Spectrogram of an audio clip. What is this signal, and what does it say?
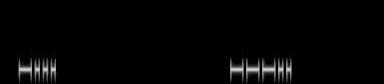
Morse code, heard as a keyed tone, about 30 wpm, spaced as for 5 wpm, 700 Hz. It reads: B8
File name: Lesson 36d - BT - Two Characters 30wpm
